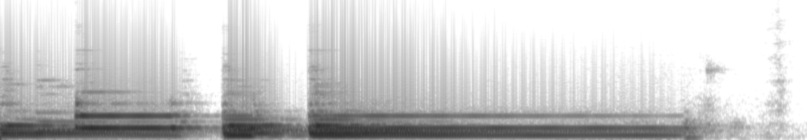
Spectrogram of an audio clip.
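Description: Ibanez archtop guitar playing a B minor seven flat five (B half-diminished: B, D, F, A) chord at the seventh-fret position. The chord's notes sound in a few attacks over the first two seconds, then the full chord is struck once more and left to ring for about three seconds until it dies away.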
